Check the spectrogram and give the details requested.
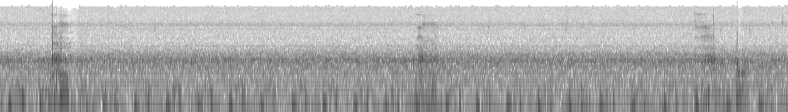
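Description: Steady, regular low thumping of a heartbeat picked up against the chest, with a few handling rustles.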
